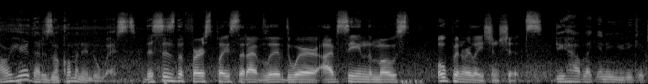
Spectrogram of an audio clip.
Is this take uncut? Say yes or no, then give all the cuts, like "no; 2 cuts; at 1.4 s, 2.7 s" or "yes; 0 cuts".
no; 2 cuts; at 1.4 s, 5.5 s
